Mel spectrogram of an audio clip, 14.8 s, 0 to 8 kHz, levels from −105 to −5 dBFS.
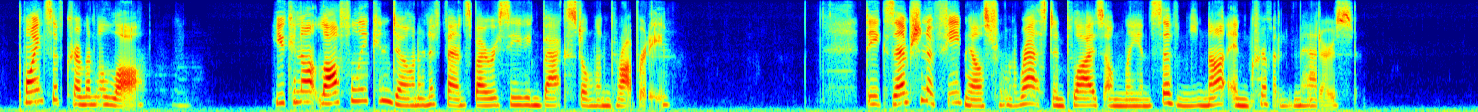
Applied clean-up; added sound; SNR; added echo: neural diffusion model UNIVERSE++.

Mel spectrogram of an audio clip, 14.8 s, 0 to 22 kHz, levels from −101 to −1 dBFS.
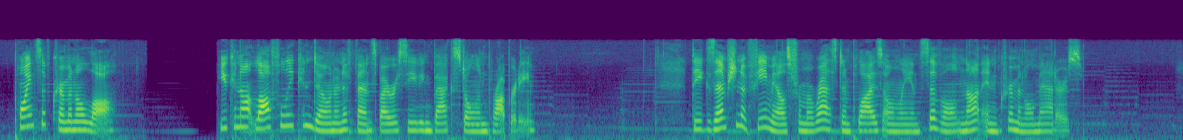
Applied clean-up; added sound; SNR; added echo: neural separator model SepFormer DNS4.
